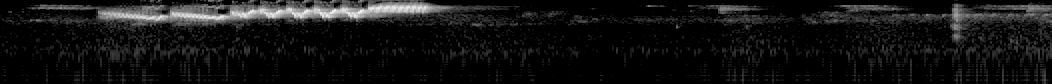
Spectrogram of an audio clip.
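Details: Cerulean warbler calling: one high, buzzy phrase that opens with slurred notes, climbs through a quick series of rapid wavering notes, and ends in a higher dry buzz lasting under two seconds, followed by quiet with a faint distant chip.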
